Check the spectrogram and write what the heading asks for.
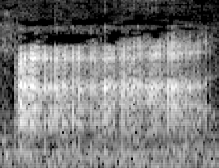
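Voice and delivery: low creaky groan of annoyance; throaty rasp of frustration; exasperated groan. Retold or imitated. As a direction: let out a long, creaky, fed-up groan. Venting past annoyance at chaos.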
